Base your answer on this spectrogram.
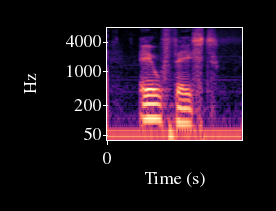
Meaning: centennial
- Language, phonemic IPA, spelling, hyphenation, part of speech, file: Dutch, /ˈeːu̯.feːst/, eeuwfeest, eeuw‧feest, noun, Nl-eeuwfeest.ogg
